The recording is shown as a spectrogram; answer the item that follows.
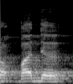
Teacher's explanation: قاف کو ہم موٹا کر کے پڑھیں گے، اس لیے کہ قاف حروف مستعلیہ میں سے ہے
